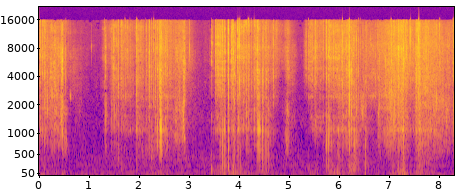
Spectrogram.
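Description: Fursuit gloves with long hard claws scratch and claw down a small cylindrical scratching post wrapped in sisal rope, held upright beside the microphone. Bursts of dry, bright, crunchy rasping come in uneven strokes, broken by brief quiet gaps.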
